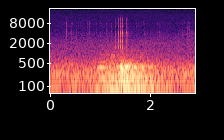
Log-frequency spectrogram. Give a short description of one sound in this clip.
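A young man speaks briefly and quietly into a close microphone.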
